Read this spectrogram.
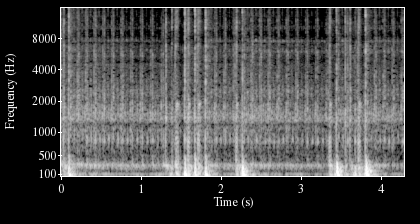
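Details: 2022 Enjomor Chinese hit-and-miss engine after fixes (spare piston ring, corrected valve timing, leaded governor weights, added spring for quicker latching): sharp firing pops at uneven intervals with coasting gaps, slow idle, clean latching; normal running.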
